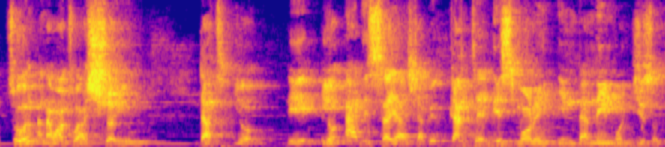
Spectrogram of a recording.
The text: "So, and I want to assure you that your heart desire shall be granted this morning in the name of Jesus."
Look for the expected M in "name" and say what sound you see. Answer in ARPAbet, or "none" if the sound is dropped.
M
